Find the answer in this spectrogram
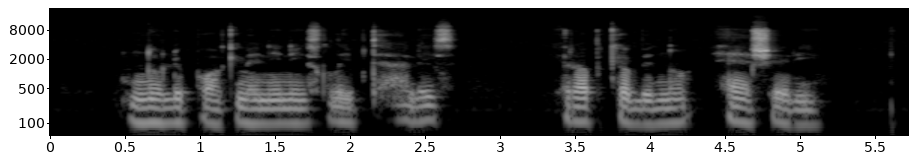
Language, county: Lithuanian, Panevėžys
